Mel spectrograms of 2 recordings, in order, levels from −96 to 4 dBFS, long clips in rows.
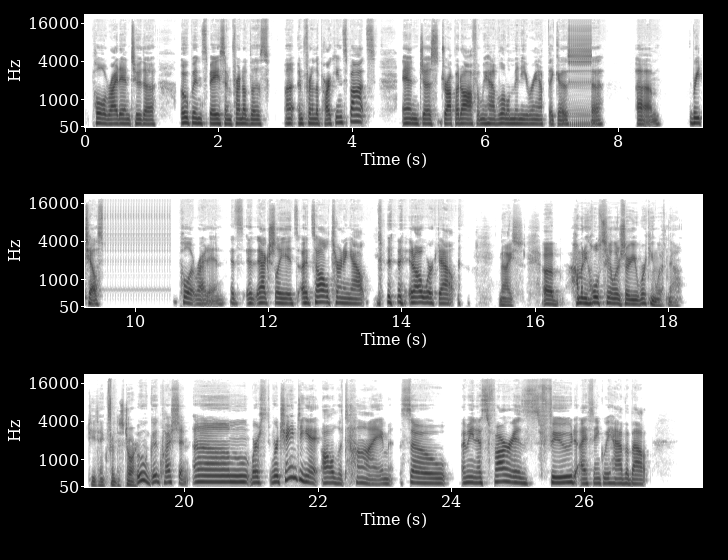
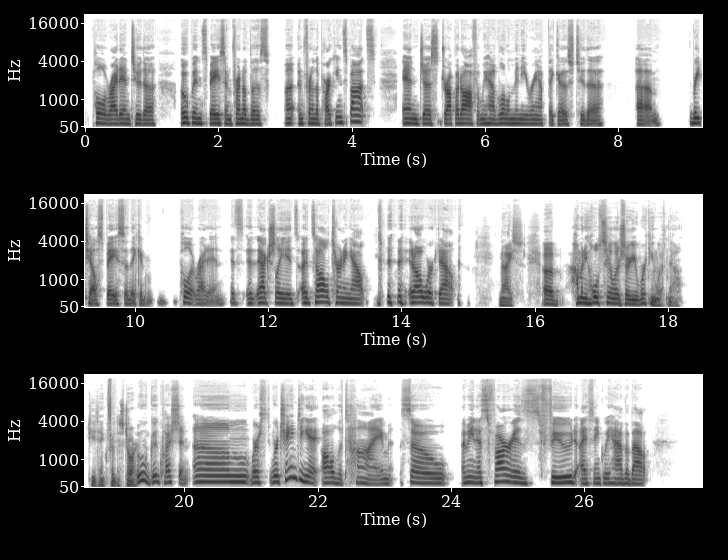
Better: second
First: audio freezing; at 7.5 s and at 9.5 s for 1 s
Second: none

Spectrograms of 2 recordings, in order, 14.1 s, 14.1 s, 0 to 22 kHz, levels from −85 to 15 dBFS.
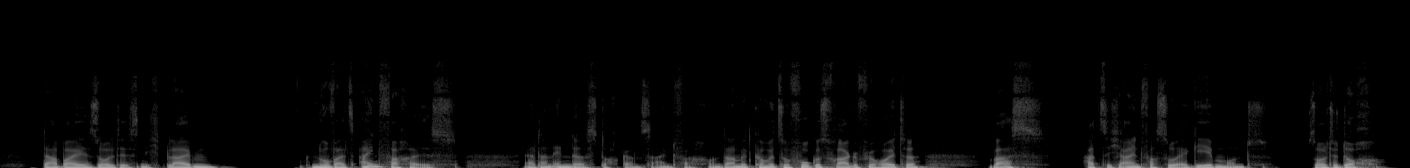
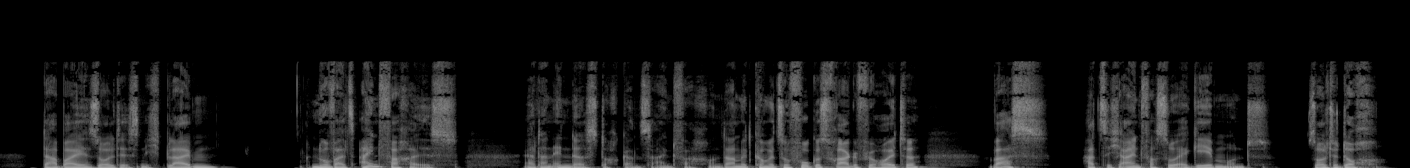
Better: second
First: muffled; very; fading above 1.5 kHz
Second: none

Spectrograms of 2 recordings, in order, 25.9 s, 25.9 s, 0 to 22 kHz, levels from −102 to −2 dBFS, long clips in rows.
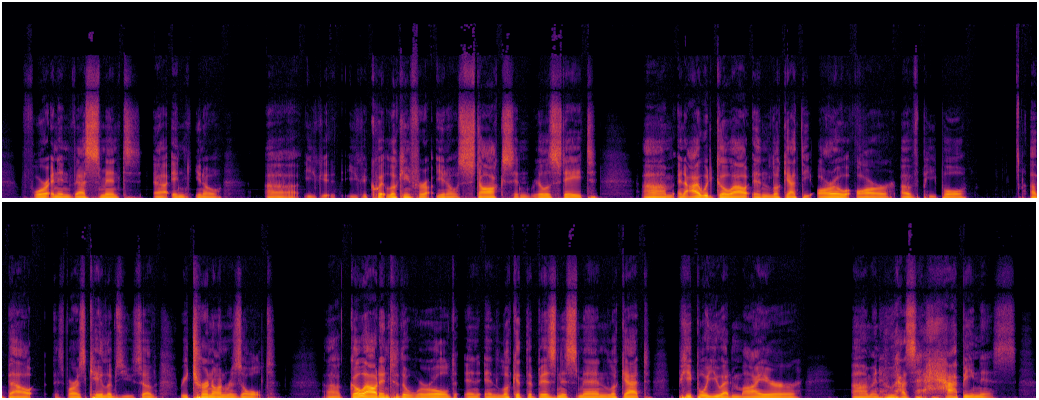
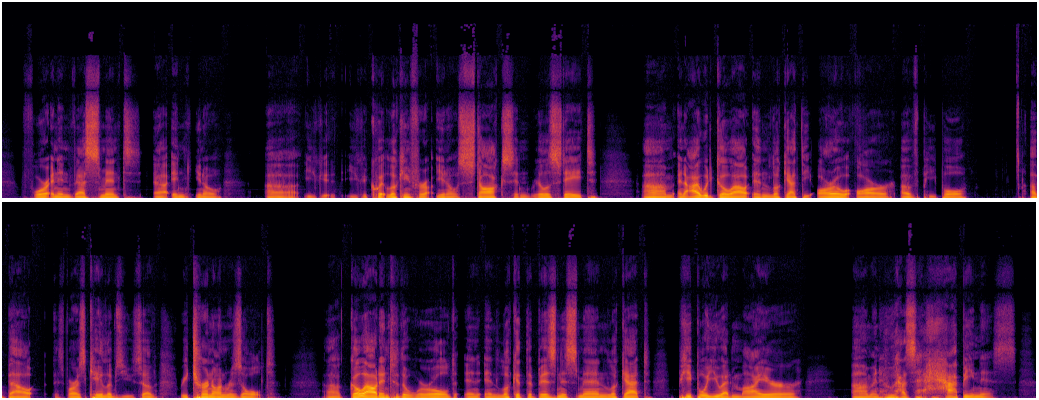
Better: neither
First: none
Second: none

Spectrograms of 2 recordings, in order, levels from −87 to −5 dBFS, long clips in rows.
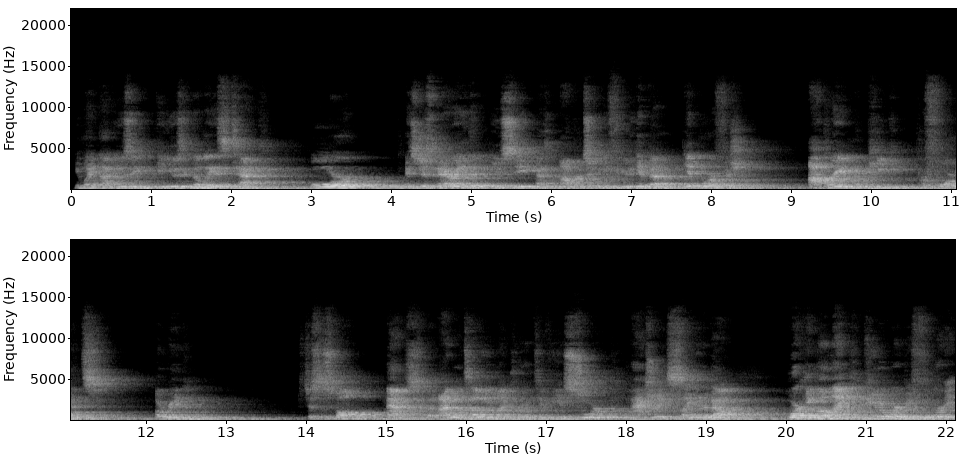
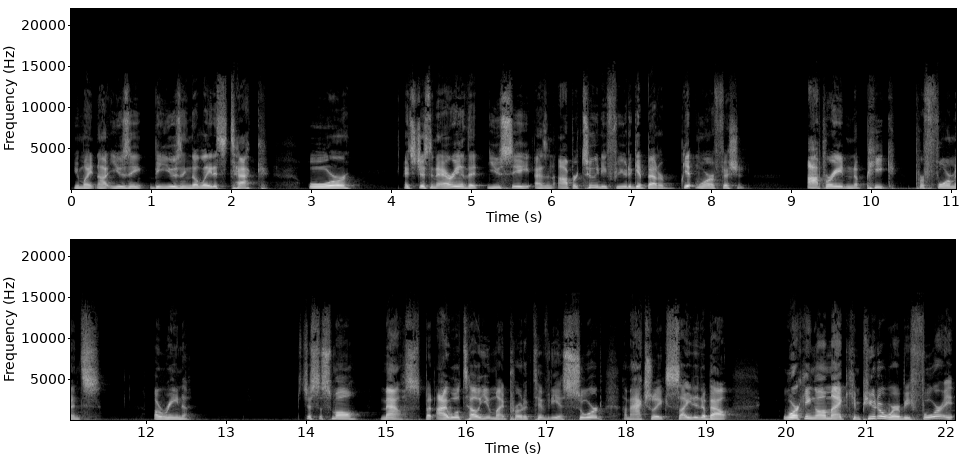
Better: second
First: off-mic speech; far // room echo; strong; dies away in 2.7 s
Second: none

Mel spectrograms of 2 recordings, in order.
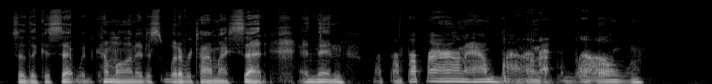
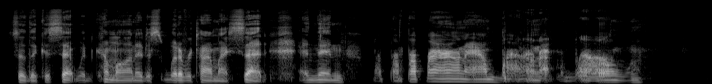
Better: first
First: none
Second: thin; somewhat; fading below 300 Hz

